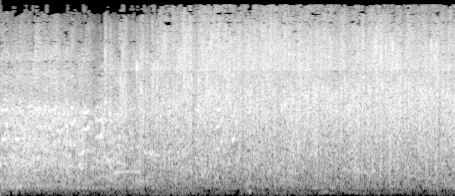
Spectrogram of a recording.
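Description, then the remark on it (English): A studio audience applauds steadily after Kenneth Williams challenges for deviation in a panel game, a dense, loud wash of clapping that holds evenly for several seconds, with faint murmurs and a little laughter mixed in. “We're getting slightly to the stage, Kenneth, where as long as you challenge, the audience will applaud.”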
